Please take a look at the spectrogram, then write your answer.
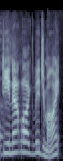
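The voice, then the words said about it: Put-on Australian accent. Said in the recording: “don't do the accent ... It's like Australian ... You're a little softer on the consonants ... You whisper.”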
